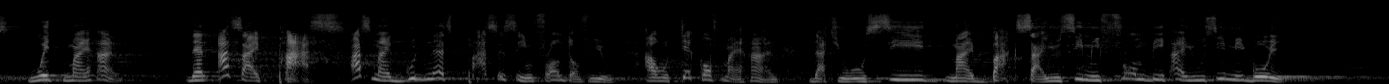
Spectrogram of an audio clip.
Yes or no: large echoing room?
yes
